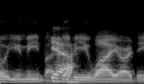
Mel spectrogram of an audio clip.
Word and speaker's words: wyrd: I know what you mean by yeah, WYRD, yeah, like weird.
